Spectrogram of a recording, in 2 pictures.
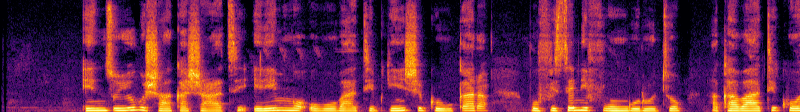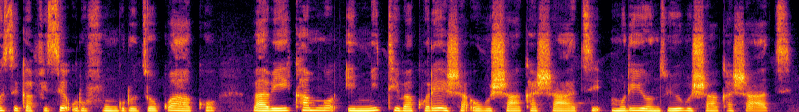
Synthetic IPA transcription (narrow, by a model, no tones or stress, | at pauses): inzujuβuʃaːkaʃaːt͡sḭʔiɾimŋo̞ʔuβuβatʰibɡiːnʃibɡuːβuɡaɾa | βufise̞nifuːŋɡuɾuzo̞ | akaβaːtikʰo̞ːseɡafise̞ʔuɾufuːŋɡuɾuzo̞ɡwaːkʰo̞ | βaβiːkʰamŋo̞imitʰiβakʰo̞ɾe̞ʃa̰ʔuβuʃaːkaʃaːt͡sḭmuɾijo̞nzujuβuʃaːkaʃa̰ːt͡si̥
